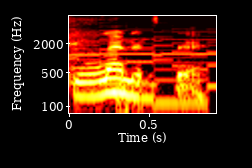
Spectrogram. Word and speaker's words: Leominster: Yeah, Massachusetts Leominster. is a wild time. Which is pronounced Lemonster.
